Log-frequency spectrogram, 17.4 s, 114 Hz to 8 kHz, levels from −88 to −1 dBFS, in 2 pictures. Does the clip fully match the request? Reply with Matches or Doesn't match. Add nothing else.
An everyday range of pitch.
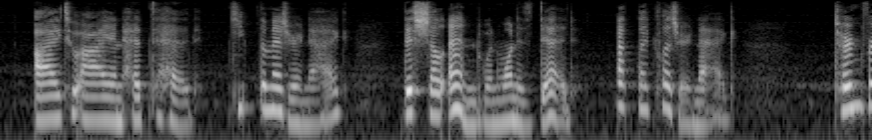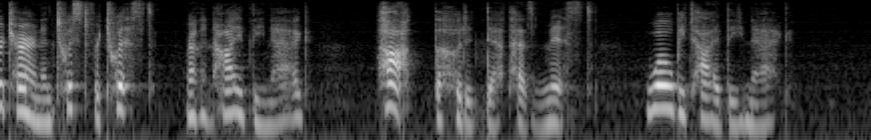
Doesn't match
